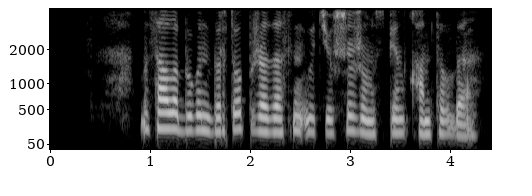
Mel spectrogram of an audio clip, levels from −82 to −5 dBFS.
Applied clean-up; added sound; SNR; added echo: none; none; none; none.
